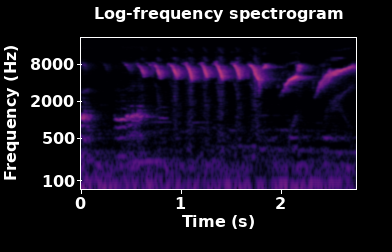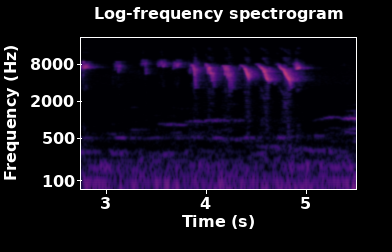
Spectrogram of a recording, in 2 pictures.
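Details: Bananaquit, known locally as caga-sebo, sibite or chupa-caju, singing: a rapid run of thin, very high-pitched buzzy notes, then a sweeping rising squeal, then another quick series of high notes. The background is quiet.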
